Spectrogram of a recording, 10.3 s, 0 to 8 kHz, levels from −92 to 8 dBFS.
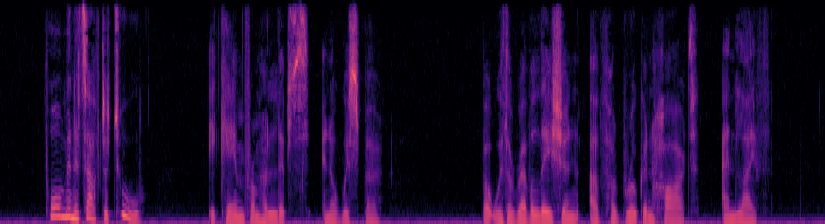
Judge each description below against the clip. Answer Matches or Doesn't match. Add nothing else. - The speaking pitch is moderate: Matches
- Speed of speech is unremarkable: Doesn't match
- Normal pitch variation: Doesn't match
